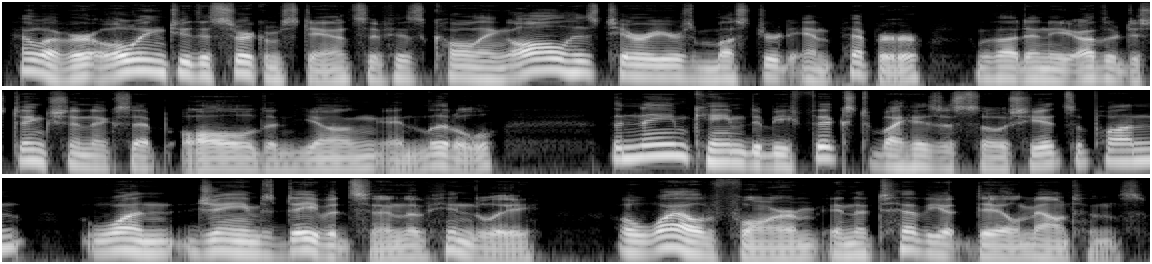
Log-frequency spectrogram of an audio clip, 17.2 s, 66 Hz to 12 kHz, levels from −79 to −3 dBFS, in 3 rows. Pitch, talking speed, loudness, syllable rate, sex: 110 Hz, 160 wpm, -19 LUFS, 5.0 syllables/s, male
